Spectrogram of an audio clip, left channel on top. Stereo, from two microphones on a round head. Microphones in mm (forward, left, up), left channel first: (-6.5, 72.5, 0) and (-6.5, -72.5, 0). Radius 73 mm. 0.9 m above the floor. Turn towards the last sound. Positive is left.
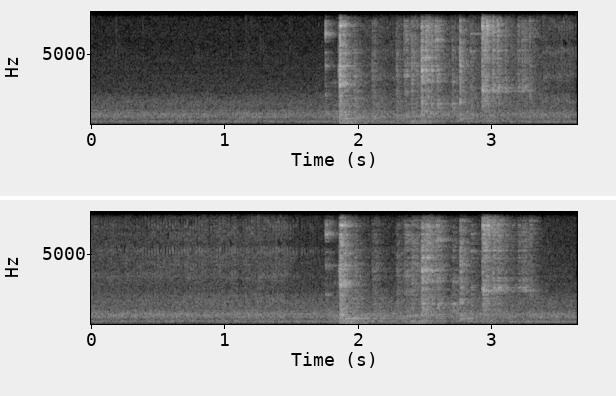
turn(degrees=35)  # may be behind; listen again after turning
